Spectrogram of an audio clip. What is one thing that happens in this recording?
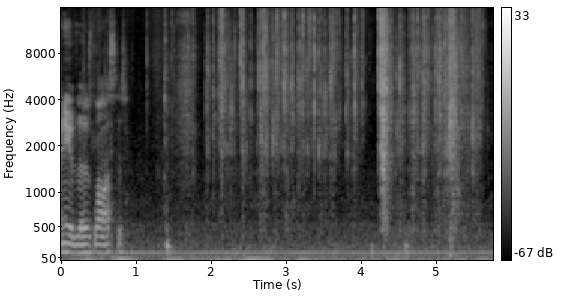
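A plastic wrapper crinkles and tears as hands open a pack.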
